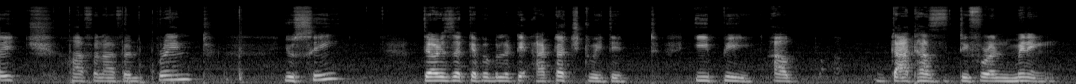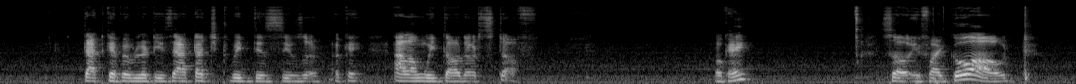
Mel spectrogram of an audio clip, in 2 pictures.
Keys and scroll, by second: 0.7 c, 0.8 c, 1.2 c, 2.2 Return, 2.2 c, 19.6 e, 19.9 e, 20.2 e, 20.8 Return.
